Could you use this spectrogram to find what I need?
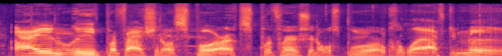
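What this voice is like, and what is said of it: Impression of another person. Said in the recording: “great impression of Jeffy”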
